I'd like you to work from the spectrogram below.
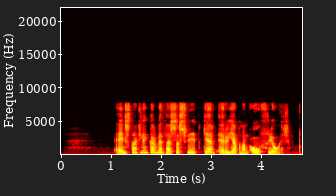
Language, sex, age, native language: Icelandic, female, 60-69, Icelandic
